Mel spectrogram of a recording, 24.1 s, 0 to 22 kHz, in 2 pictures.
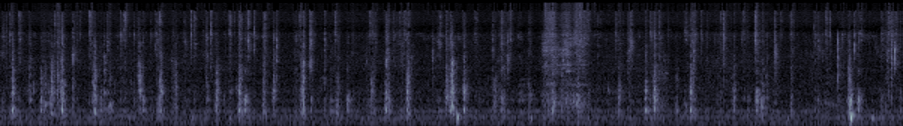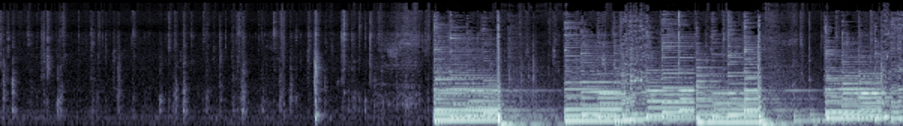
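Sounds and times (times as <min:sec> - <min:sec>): wood fire crackling: 0:17.8 - 0:24.0.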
